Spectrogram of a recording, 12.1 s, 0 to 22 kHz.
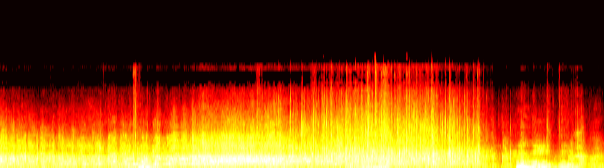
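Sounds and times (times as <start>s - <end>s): audience laughing: 0.0s - 10.4s, 11.1s - 12.0s.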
